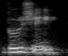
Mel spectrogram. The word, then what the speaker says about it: bougie: where did we get to oh so it's pronounced B Bou bougie bougie it's a bougie that means fancy isn't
